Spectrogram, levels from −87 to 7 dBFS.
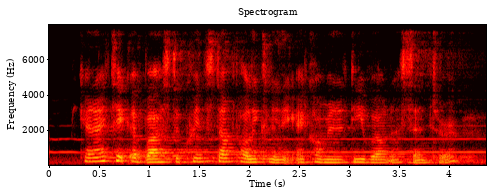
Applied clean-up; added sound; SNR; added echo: none; Wind instrument, woodwind instrument; 16 dB; reverberation time 2.0 s.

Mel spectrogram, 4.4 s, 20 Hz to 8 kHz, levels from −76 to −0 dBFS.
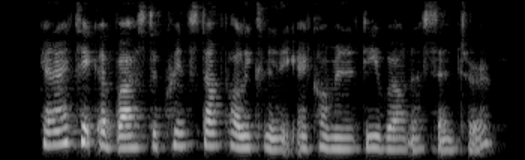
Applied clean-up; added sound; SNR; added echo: neural mask model DeepFilterNet 3.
